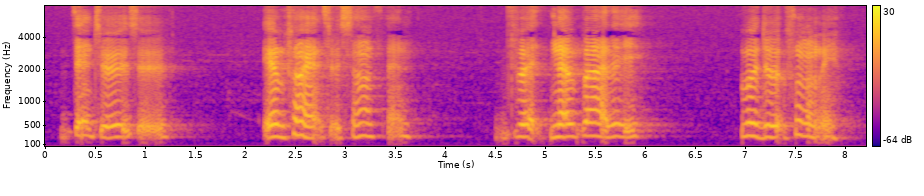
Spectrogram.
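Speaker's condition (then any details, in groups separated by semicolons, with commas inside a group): Spinal muscular atrophy type 2; type 2, uses wheelchair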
